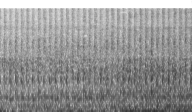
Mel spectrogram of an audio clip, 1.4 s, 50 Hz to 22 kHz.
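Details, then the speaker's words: 2012 LV Turbo diesel, low km and rarely used, no blow-by, engine already warm from recent driving: even, crisp diesel clatter with steady low thrum, only normal injector rattle, no misses or knocks; normal idle. "Ini suaranya masih kental ya. Suaranya masih kental. Stasionernya juga enak, renyah ya."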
